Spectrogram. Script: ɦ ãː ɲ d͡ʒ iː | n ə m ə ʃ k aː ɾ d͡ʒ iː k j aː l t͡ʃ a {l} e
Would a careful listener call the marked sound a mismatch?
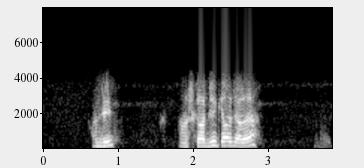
no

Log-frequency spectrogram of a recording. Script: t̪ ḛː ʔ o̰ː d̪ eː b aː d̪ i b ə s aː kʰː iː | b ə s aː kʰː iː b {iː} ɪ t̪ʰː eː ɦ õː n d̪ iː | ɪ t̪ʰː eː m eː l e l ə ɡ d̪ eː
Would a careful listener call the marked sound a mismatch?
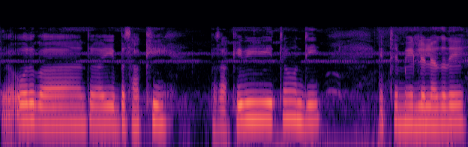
no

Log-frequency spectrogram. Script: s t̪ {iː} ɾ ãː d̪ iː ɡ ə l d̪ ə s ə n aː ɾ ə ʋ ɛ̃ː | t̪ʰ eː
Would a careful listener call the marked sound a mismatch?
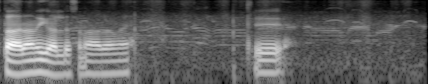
yes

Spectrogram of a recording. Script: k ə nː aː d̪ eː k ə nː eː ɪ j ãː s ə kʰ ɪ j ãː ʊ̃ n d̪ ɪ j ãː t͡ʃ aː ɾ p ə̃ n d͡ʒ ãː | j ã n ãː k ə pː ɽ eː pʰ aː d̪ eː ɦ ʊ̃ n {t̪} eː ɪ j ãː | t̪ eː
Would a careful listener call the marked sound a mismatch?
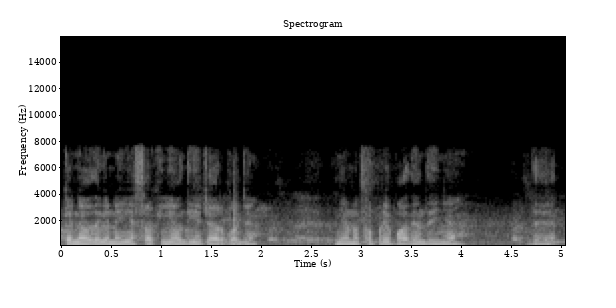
yes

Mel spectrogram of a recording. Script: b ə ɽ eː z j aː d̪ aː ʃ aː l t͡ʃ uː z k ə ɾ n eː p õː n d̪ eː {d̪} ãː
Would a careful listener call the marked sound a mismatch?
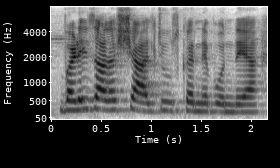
yes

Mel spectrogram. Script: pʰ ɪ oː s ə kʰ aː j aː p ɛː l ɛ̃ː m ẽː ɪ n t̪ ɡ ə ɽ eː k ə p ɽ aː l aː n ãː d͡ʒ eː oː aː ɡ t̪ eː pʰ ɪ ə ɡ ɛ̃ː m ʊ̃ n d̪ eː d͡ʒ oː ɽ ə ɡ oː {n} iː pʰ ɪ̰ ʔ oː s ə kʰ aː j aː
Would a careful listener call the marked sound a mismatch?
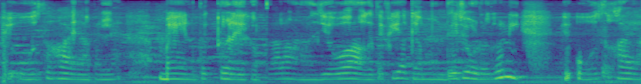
no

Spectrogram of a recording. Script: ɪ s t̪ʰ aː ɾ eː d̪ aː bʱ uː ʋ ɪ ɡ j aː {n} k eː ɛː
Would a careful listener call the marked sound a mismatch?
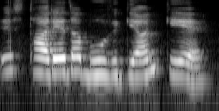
no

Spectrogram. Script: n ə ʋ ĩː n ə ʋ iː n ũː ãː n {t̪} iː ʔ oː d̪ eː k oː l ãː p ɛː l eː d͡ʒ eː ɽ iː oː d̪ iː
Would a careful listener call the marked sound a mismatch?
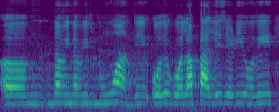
yes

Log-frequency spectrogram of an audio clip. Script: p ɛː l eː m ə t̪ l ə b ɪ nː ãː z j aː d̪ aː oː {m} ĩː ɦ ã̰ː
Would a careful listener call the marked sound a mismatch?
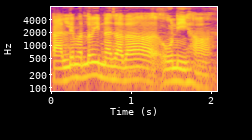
yes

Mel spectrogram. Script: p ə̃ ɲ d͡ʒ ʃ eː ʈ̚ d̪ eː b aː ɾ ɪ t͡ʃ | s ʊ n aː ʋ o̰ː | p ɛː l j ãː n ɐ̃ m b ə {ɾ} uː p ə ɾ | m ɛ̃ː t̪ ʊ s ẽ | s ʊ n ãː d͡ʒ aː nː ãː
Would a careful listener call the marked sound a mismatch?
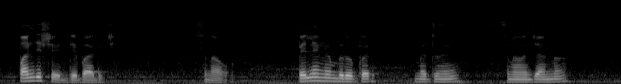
no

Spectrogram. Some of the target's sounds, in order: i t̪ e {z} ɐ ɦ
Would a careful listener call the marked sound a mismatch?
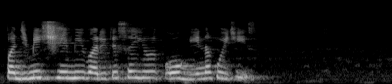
yes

